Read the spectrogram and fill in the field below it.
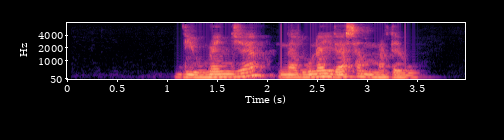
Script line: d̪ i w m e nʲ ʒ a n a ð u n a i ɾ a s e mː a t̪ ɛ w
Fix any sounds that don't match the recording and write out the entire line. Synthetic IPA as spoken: d̪ i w m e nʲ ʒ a n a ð u n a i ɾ a s a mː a t̪ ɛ w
